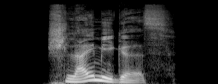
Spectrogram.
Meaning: strong/mixed nominative/accusative neuter singular of schleimig
- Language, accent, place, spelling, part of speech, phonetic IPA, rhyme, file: German, Germany, Berlin, schleimiges, adjective, [ˈʃlaɪ̯mɪɡəs], -aɪ̯mɪɡəs, De-schleimiges.ogg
